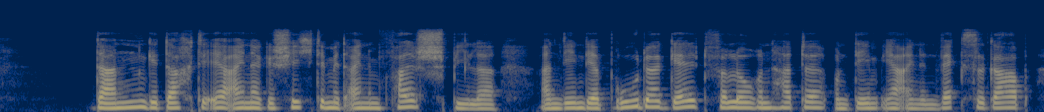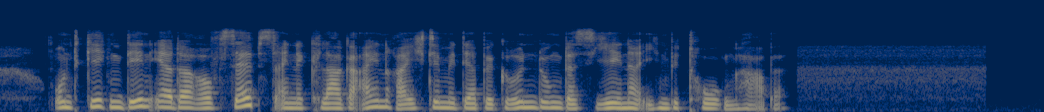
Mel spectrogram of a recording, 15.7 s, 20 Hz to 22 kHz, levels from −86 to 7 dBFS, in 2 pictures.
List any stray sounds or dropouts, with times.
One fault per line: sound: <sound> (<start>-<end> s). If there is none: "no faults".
no faults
